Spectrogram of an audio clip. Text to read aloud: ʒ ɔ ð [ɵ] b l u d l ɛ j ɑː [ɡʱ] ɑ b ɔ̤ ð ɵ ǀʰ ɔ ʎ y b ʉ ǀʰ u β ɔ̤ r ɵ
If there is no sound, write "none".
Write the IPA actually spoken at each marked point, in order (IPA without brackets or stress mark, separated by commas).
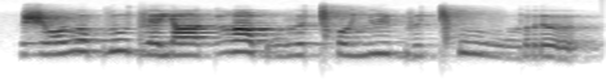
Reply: ɔ, ɡʱ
